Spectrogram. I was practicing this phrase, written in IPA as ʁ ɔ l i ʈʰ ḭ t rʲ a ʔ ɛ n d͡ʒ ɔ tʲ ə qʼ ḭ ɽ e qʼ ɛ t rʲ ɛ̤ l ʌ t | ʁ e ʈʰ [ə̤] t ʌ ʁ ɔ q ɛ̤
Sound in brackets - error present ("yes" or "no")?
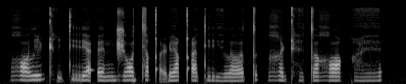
yes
